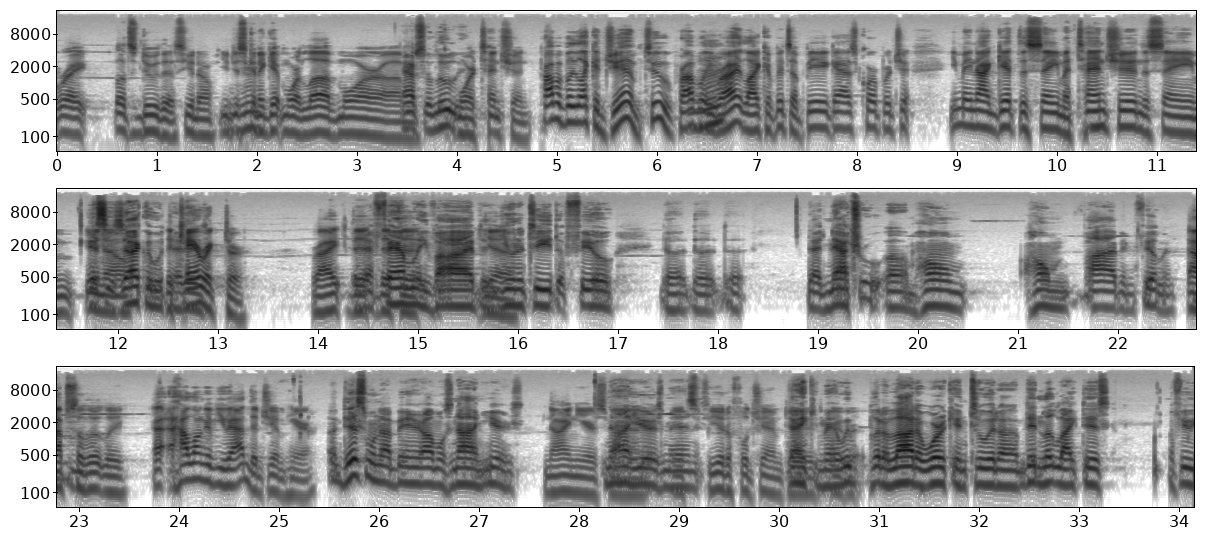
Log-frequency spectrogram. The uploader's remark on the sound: This is our very first remote interview as I traveled to Lamb IV gym in Fort Worth, Texas to record this episode.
